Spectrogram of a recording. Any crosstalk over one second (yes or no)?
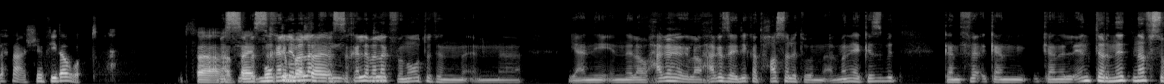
yes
